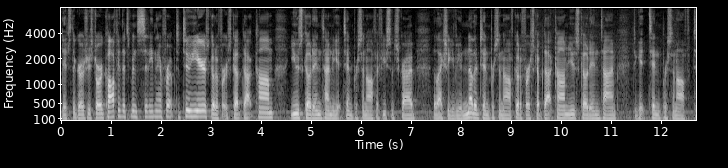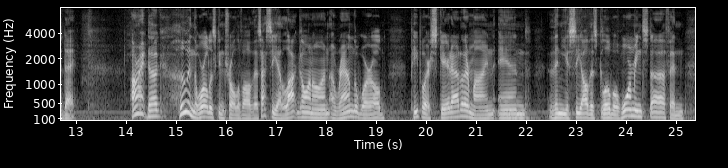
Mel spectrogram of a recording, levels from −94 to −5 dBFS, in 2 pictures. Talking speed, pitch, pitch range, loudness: 205 wpm, 110 Hz, 100-130 Hz, -25 LUFS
